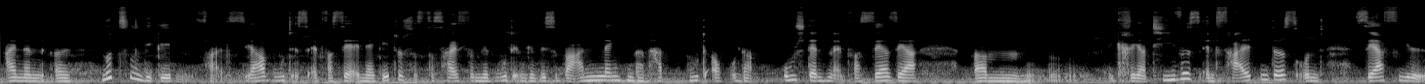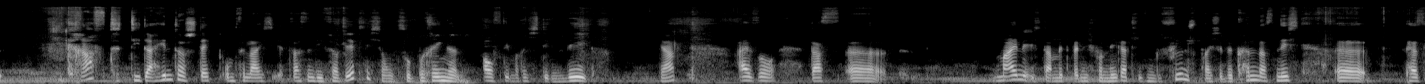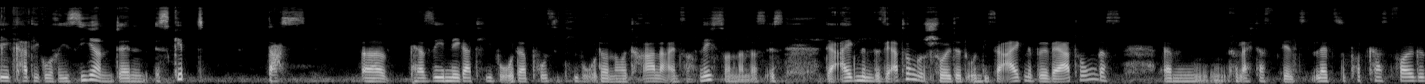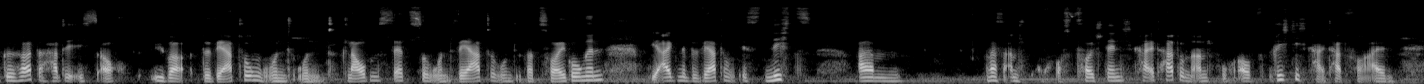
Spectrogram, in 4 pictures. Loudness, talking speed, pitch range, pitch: -22 LUFS, 145 wpm, 145-175 Hz, 160 Hz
